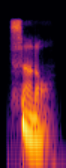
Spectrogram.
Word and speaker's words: subtle: Had a friend that pronounced the B in subtle.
